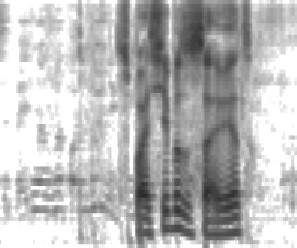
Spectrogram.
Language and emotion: Russian, positive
